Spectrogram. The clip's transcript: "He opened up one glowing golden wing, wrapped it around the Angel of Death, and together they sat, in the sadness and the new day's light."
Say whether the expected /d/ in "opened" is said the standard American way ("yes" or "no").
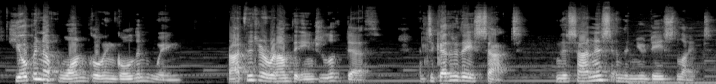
yes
